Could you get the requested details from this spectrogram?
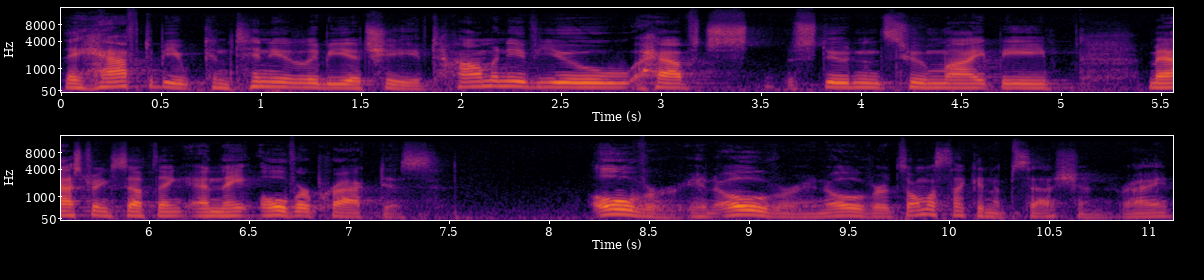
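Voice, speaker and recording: A man talks fairly quickly in a Midwestern American accent. His fairly high voice has lively intonation. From US Midwest. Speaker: psychology researcher and speaker. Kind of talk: lecture. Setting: lecture hall with live audience. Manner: jokey, self-deprecating. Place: classroom.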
